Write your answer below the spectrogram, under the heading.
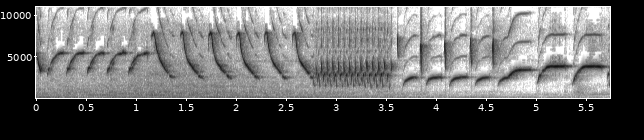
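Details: Belgian canary singing a training song: series of rising-then-falling whistled notes, a run of steeper descending slurs, a loud buzzy roll, then clipped upward-hooked whistles and drawn-out swooping notes.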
